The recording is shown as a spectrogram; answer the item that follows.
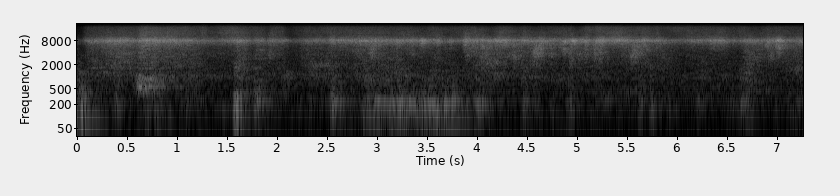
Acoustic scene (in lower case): restroom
